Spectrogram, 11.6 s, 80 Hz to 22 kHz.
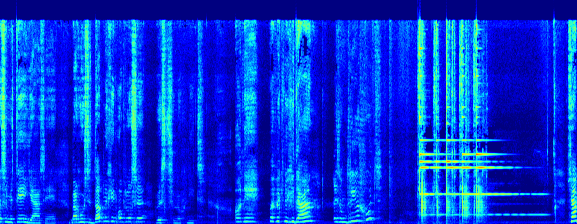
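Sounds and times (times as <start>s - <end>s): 
speech: 0.0s - 7.7s
school bell ringing: 8.4s - 11.1s.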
